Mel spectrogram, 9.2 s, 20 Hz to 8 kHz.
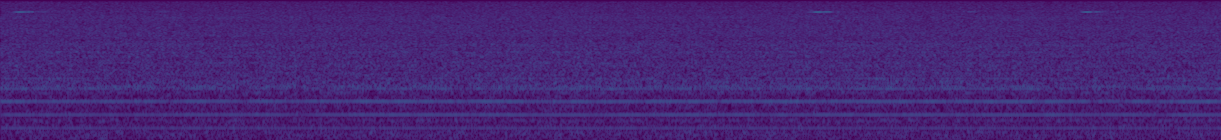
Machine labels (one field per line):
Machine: fan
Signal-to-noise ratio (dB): 0 dB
